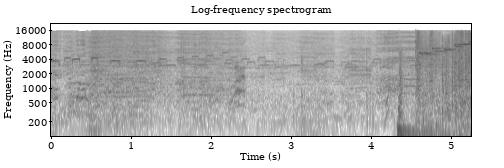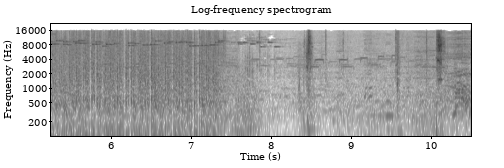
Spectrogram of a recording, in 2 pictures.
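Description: A gun in the VR game Boneworks fires rapid bursts in the middle stretch, loud and close, mixed with clattering mechanical sounds and scattered single shots near the end, with someone speaking.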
